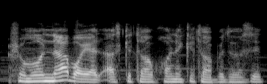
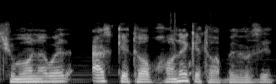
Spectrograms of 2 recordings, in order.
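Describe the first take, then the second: First: The stress falls on the word for 'should not'. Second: The stress falls on the word for 'library'. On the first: Stealing is not expected, but would not be surprising. "the stress, na boyad" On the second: Stealing from other places would be fine. "put a stress on the different"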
